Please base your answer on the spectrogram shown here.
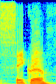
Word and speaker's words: Sacrow: My name is Sacrow, so that's how you say it, I guess. Sacrow, or Crow, or Scarecrow, whatever you want to say. I mean, just not Sack.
